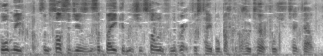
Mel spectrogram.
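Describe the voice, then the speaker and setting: A man talking at a very fast pace, his pitch swinging very widely, over noticeable background noise. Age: 60s. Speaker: ultramarathon runner vlogger. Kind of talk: casual vlog narration. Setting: outdoors. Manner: cheerful, chatty.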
